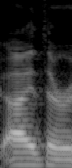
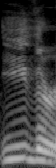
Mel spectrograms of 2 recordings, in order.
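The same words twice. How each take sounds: First: It is said the British way. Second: It is said the American way. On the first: "I think either is more British" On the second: "Either is definitely American"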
